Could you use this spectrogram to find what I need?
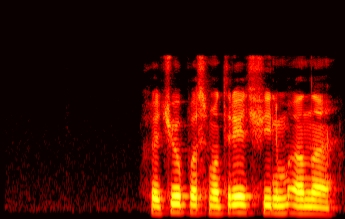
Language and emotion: Russian, neutral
